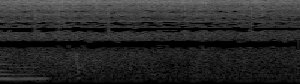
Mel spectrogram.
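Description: The tail of a short, low 'mm'-like vocal sound falling in pitch, fading a third of a second in, then a small click. After that, faint room tone and near silence.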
